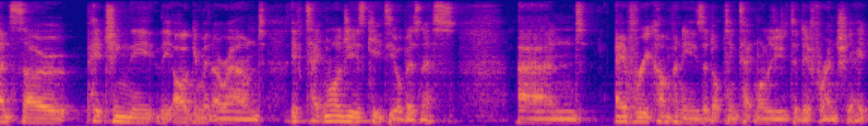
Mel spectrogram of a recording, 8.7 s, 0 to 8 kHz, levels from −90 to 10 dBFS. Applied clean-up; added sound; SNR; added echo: none; none; none; reverberation time 0.2 s.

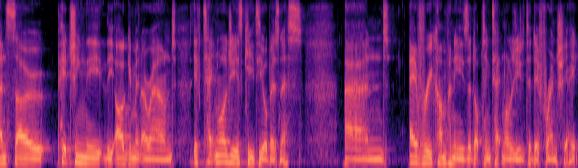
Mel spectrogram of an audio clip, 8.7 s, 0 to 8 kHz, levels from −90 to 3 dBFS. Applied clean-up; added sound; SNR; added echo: none; none; none; none.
